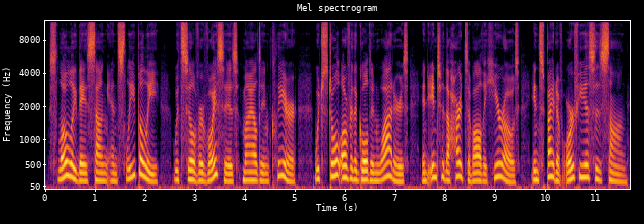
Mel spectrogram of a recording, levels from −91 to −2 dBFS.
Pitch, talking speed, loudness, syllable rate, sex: 195 Hz, 155 wpm, -16 LUFS, 4.1 syllables/s, female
